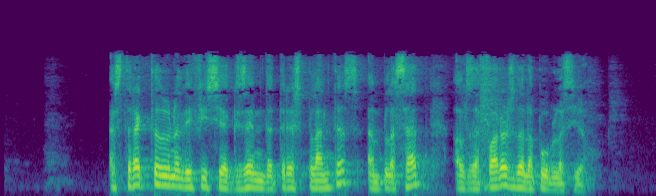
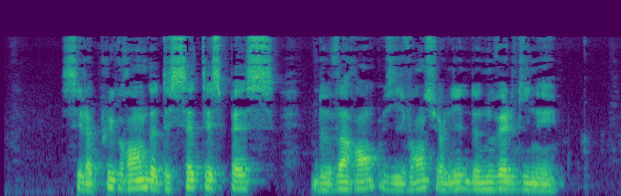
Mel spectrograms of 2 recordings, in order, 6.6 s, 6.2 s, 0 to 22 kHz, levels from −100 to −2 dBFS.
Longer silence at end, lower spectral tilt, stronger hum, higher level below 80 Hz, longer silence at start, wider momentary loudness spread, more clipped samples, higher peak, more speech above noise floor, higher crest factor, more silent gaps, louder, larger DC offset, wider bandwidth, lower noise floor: about the same, 0.7 s vs 0.65 s; about the same, -5 dB/octave vs -4 dB/octave; neither; about the same, -52 dBFS vs -50 dBFS; first, 1.1 s vs 0.65 s; about the same, 10 LU vs 9 LU; neither; about the same, -4 dBFS vs -6 dBFS; first, 49 dB vs 43 dB; about the same, 18 dB vs 20 dB; neither; first, -20 LUFS vs -24 LUFS; neither; second, 8.4 kHz vs 12 kHz; about the same, -69 dBFS vs -68 dBFS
